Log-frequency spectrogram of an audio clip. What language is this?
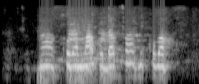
Kinyarwanda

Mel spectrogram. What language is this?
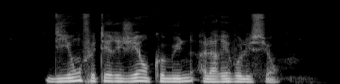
French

